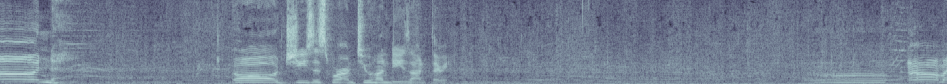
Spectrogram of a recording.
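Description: Electronic racing game sound effects chime and swoop.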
